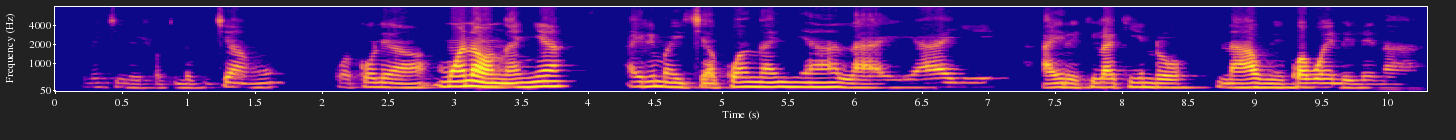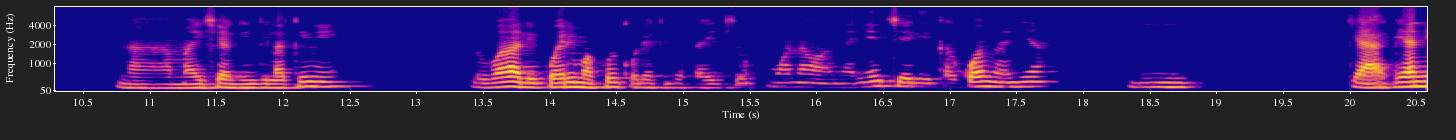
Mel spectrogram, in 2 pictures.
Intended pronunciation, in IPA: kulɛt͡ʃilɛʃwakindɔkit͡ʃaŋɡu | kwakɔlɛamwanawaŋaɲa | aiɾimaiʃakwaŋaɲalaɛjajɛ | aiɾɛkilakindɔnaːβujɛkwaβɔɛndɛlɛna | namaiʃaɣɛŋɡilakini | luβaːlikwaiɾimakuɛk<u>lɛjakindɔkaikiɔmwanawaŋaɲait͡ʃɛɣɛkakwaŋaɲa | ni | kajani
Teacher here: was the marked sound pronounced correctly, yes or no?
no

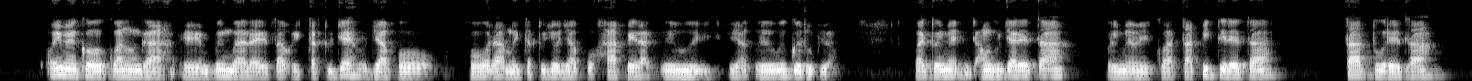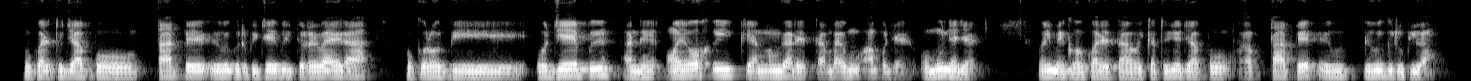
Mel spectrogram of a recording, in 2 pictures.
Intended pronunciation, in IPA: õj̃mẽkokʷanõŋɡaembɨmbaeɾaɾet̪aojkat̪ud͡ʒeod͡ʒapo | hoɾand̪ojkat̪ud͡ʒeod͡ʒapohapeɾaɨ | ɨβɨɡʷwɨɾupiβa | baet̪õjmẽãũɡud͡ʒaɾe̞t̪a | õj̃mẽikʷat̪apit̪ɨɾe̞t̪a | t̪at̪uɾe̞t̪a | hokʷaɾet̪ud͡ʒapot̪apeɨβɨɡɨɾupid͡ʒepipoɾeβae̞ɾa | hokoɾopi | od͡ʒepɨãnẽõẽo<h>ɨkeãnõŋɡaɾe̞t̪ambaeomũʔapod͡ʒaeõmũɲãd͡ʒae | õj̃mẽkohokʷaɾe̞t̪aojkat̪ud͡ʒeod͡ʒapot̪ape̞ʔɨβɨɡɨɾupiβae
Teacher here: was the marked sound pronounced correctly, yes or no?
yes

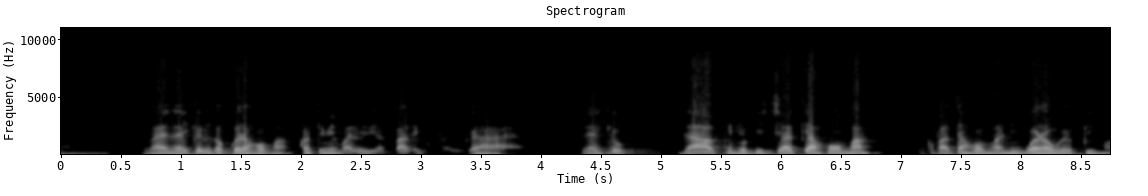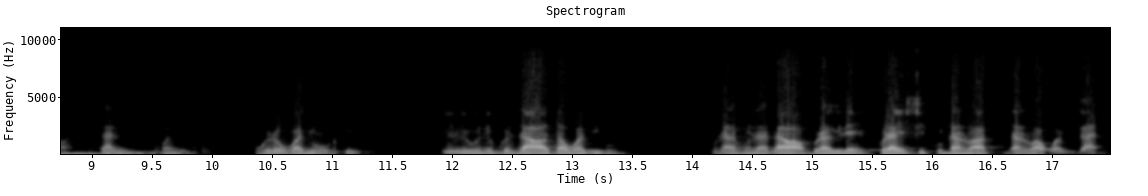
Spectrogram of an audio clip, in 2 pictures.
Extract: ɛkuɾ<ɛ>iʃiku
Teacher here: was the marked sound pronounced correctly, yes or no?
no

